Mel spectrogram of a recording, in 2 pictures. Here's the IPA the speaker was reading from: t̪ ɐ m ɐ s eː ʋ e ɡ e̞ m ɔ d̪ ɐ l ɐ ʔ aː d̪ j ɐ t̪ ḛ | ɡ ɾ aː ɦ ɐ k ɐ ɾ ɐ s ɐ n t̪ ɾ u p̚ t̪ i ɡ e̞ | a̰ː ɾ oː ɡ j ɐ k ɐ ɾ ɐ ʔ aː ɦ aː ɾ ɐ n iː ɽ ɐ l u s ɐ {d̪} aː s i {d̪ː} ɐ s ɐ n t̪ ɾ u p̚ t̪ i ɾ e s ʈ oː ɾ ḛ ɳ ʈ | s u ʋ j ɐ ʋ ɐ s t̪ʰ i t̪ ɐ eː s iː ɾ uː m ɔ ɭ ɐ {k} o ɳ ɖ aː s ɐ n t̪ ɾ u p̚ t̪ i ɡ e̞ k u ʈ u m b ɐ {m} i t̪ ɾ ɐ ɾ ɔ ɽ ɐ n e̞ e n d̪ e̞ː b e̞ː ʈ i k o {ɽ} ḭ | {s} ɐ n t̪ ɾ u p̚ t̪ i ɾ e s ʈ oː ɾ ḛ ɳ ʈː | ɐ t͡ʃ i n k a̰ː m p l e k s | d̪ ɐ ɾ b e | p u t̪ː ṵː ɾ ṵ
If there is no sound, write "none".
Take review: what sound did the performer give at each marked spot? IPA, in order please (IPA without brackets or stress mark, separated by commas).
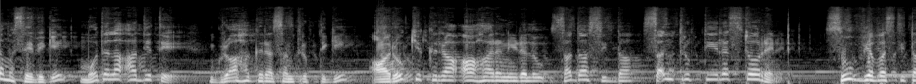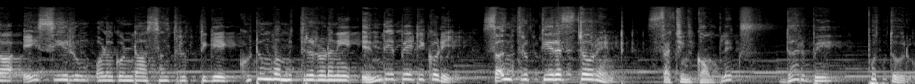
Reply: d̪, d̪ː, ɡ, m, ɽ, s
